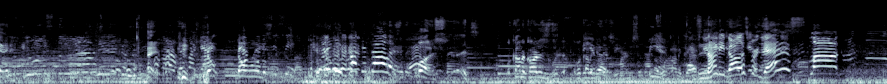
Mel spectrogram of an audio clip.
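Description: Teenage girls talk and laugh excitedly close by, outdoors.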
